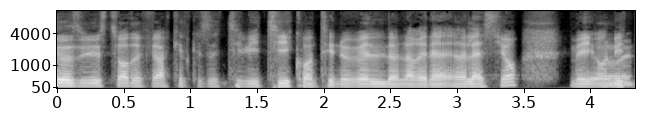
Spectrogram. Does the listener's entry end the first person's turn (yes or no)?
no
